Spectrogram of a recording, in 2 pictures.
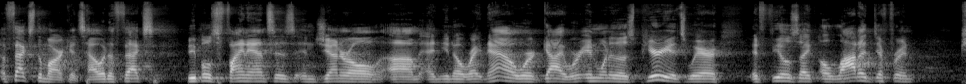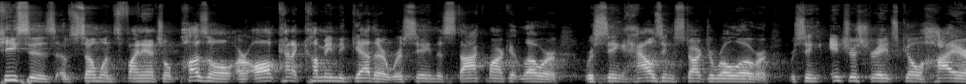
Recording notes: speak at the Zeta Live conference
